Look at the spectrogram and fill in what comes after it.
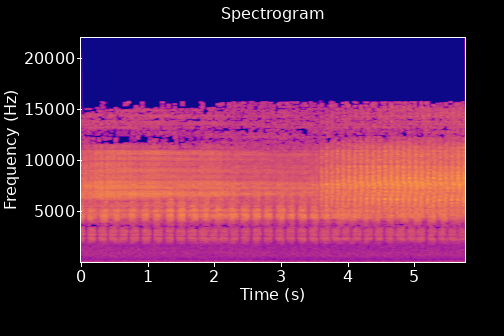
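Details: Cicadas singing in a 45-minute relaxation nature recording: a dense, buzzy high-pitched drone pulsing in rapid regular beats, the pulses growing quicker and louder after about three and a half seconds, with faint low rumble beneath.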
